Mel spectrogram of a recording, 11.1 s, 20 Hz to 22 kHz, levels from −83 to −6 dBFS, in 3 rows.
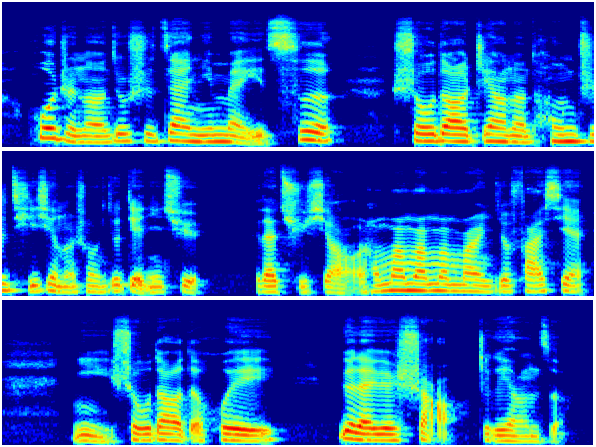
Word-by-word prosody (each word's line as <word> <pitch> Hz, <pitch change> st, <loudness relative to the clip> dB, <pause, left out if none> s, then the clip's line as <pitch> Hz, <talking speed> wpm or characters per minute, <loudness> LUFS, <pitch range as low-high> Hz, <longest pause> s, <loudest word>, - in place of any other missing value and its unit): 或 275 Hz, -1 st, +3 dB
者 200 Hz, -7 st, -2 dB
呢， 165 Hz, -1 st, -1 dB
就 195 Hz, +2 st, -1 dB
是 195 Hz, 0 st, -5 dB
在 195 Hz, +1 st, +1 dB
你 180 Hz, -1 st, +1 dB
每 175 Hz, -5 st, +1 dB
一 -, -, -4 dB
次 220 Hz, -3 st, +1 dB, 0.3 s
收 195 Hz, -2 st, +2 dB
到 185 Hz, -2 st, +5 dB
这 195 Hz, +2 st, -1 dB
样 180 Hz, -1 st, +3 dB
的 165 Hz, -2 st, 0 dB
通 185 Hz, +2 st, +1 dB
知 185 Hz, 0 st, -2 dB
提 180 Hz, -3 st, -4 dB
醒 175 Hz, -3 st, -1 dB
的 -, -, -4 dB
时 155 Hz, -, -8 dB
候， -, -, -4 dB
你 145 Hz, -, -8 dB
就 165 Hz, -, -3 dB
点 -, -, -1 dB
进 140 Hz, -, -4 dB
去， 145 Hz, +1 st, -5 dB, 0.3 s
给 155 Hz, -, -11 dB
它 150 Hz, -, +3 dB
取 150 Hz, -1 st, -4 dB
消， 145 Hz, 0 st, -4 dB
然 -, -, -6 dB
后 160 Hz, -, -5 dB
慢 185 Hz, +1 st, +2 dB
儿 -, -, +2 dB
慢 180 Hz, -1 st, +4 dB
儿 -, -, +1 dB
慢 170 Hz, -, -3 dB
儿 -, -, -2 dB
你 150 Hz, -, -6 dB
就 155 Hz, -, -4 dB
发 160 Hz, 0 st, -3 dB
现， 175 Hz, -3 st, -3 dB, 0.4 s
你 145 Hz, -4 st, -3 dB
收 165 Hz, -2 st, +1 dB
到 165 Hz, -2 st, +3 dB
的 -, -, -3 dB
会 160 Hz, +2 st, +3 dB, 0.3 s
越 205 Hz, -, +4 dB
来 170 Hz, -3 st, +7 dB
越 160 Hz, 0 st, +5 dB
少， -, -, -3 dB
这 165 Hz, -, -5 dB
个 145 Hz, -, 0 dB
样 135 Hz, -2 st, -2 dB
子。 -, -, -11 dB
170 Hz, 305 characters per minute, -24 LUFS, 155-185 Hz, 0.4 s, 来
